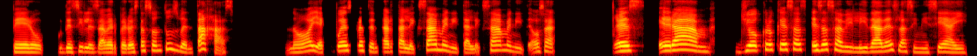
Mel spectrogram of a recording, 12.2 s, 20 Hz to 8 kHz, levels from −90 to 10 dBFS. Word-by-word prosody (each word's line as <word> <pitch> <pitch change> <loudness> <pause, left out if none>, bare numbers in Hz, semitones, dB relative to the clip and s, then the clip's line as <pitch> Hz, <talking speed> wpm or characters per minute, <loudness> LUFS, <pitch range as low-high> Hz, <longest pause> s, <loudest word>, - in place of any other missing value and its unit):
pero 170 -3 0 0.2
decirles 170 0 -4
a 150 - +1
ver, 160 +1 -2
pero 160 -1 -1
estas 220 +7 -5
son 230 0 -3
tus 285 -1 -5
ventajas, 165 -6 -1 0.7
¿no? 170 +6 -3
Y 230 - +1
aquí 155 - -6
puedes 225 +1 +2
presentar 180 -5 -2
tal 175 -4 -1
examen 250 - +2
y 165 - -6
tal 145 -2 -5
examen 240 -3 -1
y 165 - -10
te - - -13
o 175 - -4
sea, - - -1 0.8
es, 220 +3 +4 0.2
era, 235 -4 +6 0.3
yo 225 +6 +2
creo 260 0 -1
que 265 - 0
esas 265 0 0
esas 255 +4 +1
habilidades 195 +1 +1
las 195 -2 -5
inicié 165 +2 -5
ahí. 155 -2 -4
195 Hz, 165 wpm, -22 LUFS, 170-230 Hz, 0.8 s, era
